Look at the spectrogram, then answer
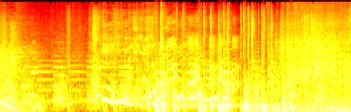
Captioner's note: children giggling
